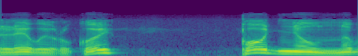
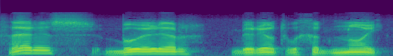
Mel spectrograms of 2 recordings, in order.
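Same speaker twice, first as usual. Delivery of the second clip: usual speaking voice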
